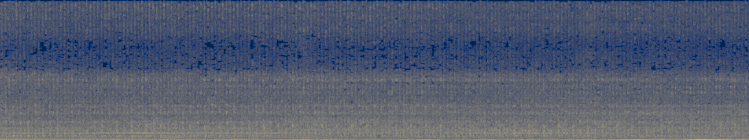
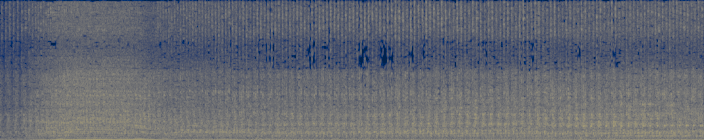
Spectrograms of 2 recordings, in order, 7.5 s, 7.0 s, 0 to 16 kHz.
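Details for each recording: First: Opel Insignia 1.6 136 hp diesel, about 154,000 km, after timing chain replacement and engine cleaning: even, steady idle with a smooth low rumble and no knock or rattle, before highway test. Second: Opel Insignia 1.6 diesel 136 hp at about 154,000 km, idling with rapid steady tak-tak tapping clatter about three per second, heard about a metre from the car: worn timing chain, later fixed by replacing the timing chain parts and oil pump.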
